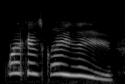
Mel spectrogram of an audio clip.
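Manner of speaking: very high, slow mock-outraged squeal; mock outrage. Streamer reacts to chat calling her pork, mock outrage. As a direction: squeal it in drawn-out disbelief.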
